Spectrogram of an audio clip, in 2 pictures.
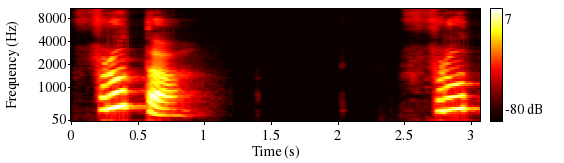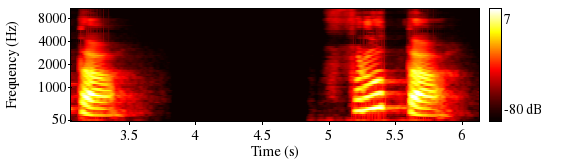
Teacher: this Trill sound is done by lightly tapping the gum Ridge behind your upper teeth with the tip of your tongue it should be a quick striking motion similar to The Sensation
